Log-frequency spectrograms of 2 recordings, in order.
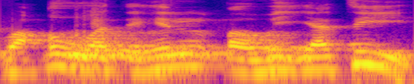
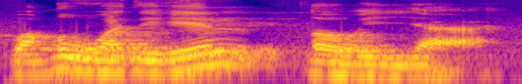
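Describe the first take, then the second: First: The last word ends with a full ti vowel. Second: The last word ends with a soft h sound. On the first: This is the original full form. "aslinya memang" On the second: This is the form used when stopping. "karena waqaf"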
